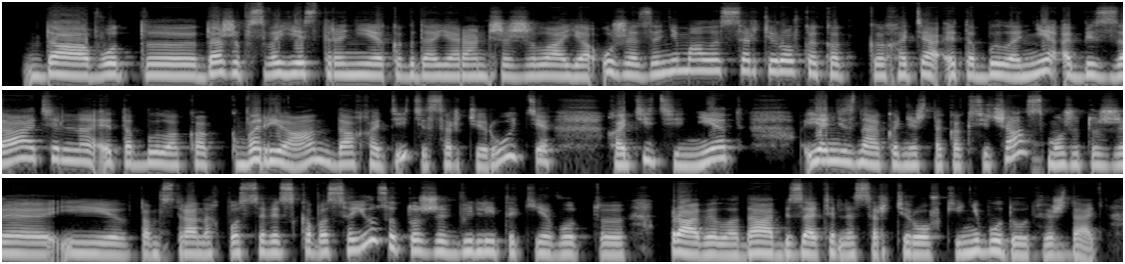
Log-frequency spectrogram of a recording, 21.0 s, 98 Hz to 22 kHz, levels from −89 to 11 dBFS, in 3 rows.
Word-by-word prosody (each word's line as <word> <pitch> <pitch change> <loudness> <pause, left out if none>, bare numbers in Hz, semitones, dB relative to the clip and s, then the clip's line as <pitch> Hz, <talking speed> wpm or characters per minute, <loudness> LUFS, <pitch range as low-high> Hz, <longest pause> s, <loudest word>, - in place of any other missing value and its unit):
да, 200 +1 +3
вот, 210 +1 -1
э, 200 -1 +2
даже 230 +4 +2
в 225 - -11
своей 225 0 +2
стране, 210 -2 0
когда 195 0 -3
я 195 0 0
раньше 195 0 -1
жила, 195 +1 0
я 190 0 +1
уже 215 -4 0
занималась 265 +5 0
сортировкой, 255 -3 +1
как 205 -2 -4
хотя 200 +1 -1
это 200 -1 0
было 195 -1 +3
не 230 +9 +2
обязательно. 230 +6 0
Это 200 -2 -1
было 190 0 0
как 185 0 -5
вариант, 225 0 +2
да: 195 +1 0
хотите 170 -2 -4
сортируйте, 190 - -2 0.3
хотите 185 +2 -1
нет. 255 +11 +1 0.4
Я 240 - +6
не 230 -1 +2
знаю, 205 -3 +1
конечно, 180 -2 -3
как 170 +1 -5
сейчас, 270 - -1
может, 185 0 -1
уже 175 -1 +2
и 165 -3 -1
там 165 - -3
в - - -10
странах 170 +3 -1
постсоветского 185 +1 -1
союза 250 - +1
тоже 200 -4 +1
ввели 190 +1 0
такие 175 0 -3
вот, 170 0 -3
э, 165 0 0 0.3
правила, 165 -4 +4
да, 180 +2 +4
обязательной 165 -1 0
сортировки. 165 0 -1
Не 190 +3 +3
буду 195 -5 +2
утверждать. 155 -1 -3
195 Hz, 160 wpm, -20 LUFS, 180-215 Hz, 0.4 s, Я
